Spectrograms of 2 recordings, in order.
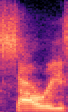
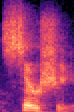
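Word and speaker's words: Saoirse: learned just today that it's not SAR Ronin it's uh cersi I think it's pronounced that's really weird sersi Ronin I'm pretty sure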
